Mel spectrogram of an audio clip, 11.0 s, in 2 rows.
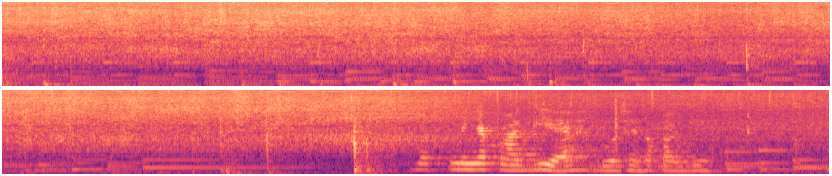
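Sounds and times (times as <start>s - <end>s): spatula scraping a pan: 0.0s - 8.4s
chili paste sizzling in oil: 0.0s - 11.0s.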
